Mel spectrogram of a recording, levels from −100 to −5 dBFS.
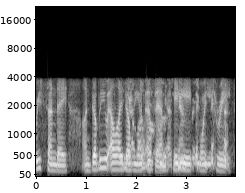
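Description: From 1.57 to 2.8 s the speech dips and loses pieces, by up to about 10 dB. This is speech suppressed in double talk. Both ends were likely talking at once. The echo canceller could not tell the near talker from loudspeaker echo, so it turned everything down. It happens again from 3.1 to 3.53 s, also by up to about 10 dB. A brief dip of about 5 dB follows at 3.75 s.

An echo leak overlaps the first dip, from 1.74 to 2.3 s. A copy of the speech returns 410 ms late, only about 5 dB below the speech. It is likely a loudspeaker at the far end, whose echo canceller let part of the pickup through and sent it back. It returns from 2.62 to 2.96 s at about 10 dB down, and from 3.19 to 3.65 s at about 5 dB down. A last trace, about 30 dB down and barely audible, runs from 3.9 s to the end.

At 2.16 s a 20 ms gap, which fits one lost packet, is bridged by packet loss with pitch repetition. The receiver repeats the last pitch cycle to fill the hole. 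It is heard as a short, slightly buzzy held tone before the sound resumes. All of this passes through the 200 to 3.7 kHz band of G.711 telephone coding.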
